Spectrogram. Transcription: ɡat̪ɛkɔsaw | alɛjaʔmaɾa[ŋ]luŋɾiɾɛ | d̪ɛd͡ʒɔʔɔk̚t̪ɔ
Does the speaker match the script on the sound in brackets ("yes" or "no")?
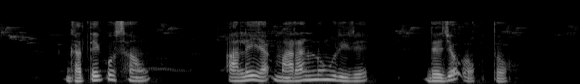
yes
